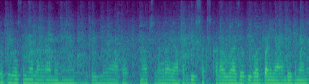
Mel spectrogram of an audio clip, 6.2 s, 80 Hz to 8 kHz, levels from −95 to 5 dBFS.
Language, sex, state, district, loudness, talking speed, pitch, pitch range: Hindi, male, Chhattisgarh, Sarguja, -30 LUFS, 240 wpm, 120 Hz, 115-120 Hz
